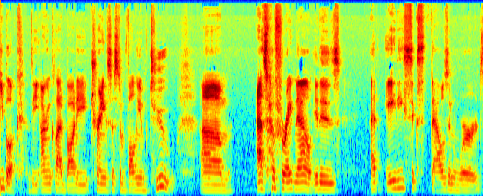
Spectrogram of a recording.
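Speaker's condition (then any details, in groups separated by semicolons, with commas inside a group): No condition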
